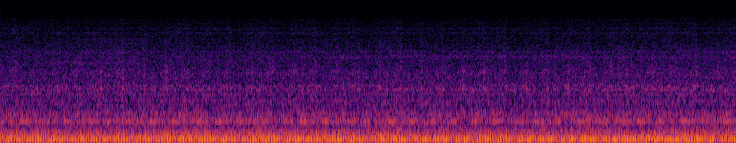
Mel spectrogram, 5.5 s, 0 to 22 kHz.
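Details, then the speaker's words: 1981 Ford F100 V8 idling after rocker adjustment (turned until the pushrod stopped moving, then another half turn): a steady low rumble, the rocker rattle gone, leaving only a faint light tick. "As you can hear, the the rattling rocker is now quieted out. There's a tiny little tick in it."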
